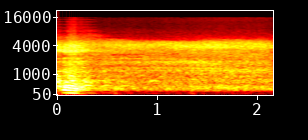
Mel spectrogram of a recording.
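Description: Road traffic driving past: a steady rush of engine and tyre noise from cars and a minibus.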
